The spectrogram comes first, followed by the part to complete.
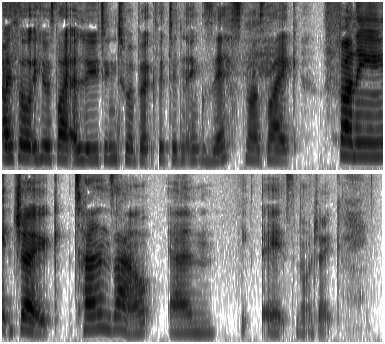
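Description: A woman's medium-pitched voice at a moderate pace, with fairly even intonation, big swings in loudness, and a very clean recording over a silent background. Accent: British. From Britain. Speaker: podcast co-host. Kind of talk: casual chat. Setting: home recording room.

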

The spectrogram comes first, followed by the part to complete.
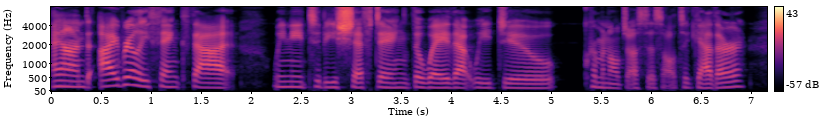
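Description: In an American accent, a woman speaks at a fairly slow pace with a calm tone and a fairly low pitch. Her pitch varies in an ordinary way, and the recording is very clean with a silent background. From upstate New York (Rochester). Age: 30s. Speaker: political candidate and activist. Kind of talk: casual interview. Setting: at her home, around a kitchen table.

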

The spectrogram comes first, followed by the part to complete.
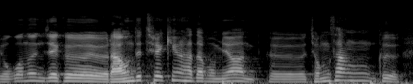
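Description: A man speaks very slowly at a fairly high pitch with ordinary pitch variation. The recording is very clean, with a silent background. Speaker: travel writer and Turkey expert. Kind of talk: casual interview, telling life story. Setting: live event with audience.

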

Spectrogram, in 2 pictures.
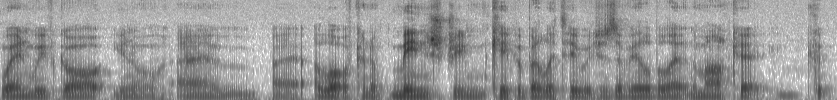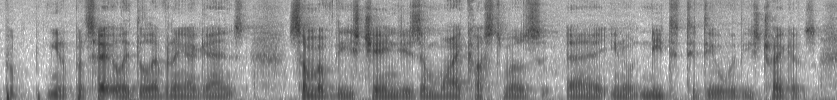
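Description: At a fairly quick pace, a man speaks with fairly even intonation at a very deep, low pitch. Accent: Scottish. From west coast of Scotland. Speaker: podcast co-host. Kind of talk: casual chat.

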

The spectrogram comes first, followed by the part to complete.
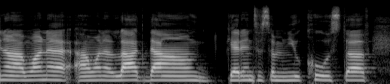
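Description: A woman with an American accent and a plain, everyday voice speaks at a moderate pace and medium pitch in a very clean recording with a silent background. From US Virgin Islands. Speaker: podcaster. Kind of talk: casual chat. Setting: radio studio.

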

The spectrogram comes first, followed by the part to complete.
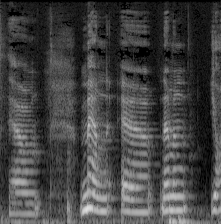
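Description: A woman's voice carries audible room echo, with music in the background. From Sweden, Gothenburg suburb. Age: 40s. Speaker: music journalist and author. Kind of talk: casual interview. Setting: home kitchen. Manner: animated.

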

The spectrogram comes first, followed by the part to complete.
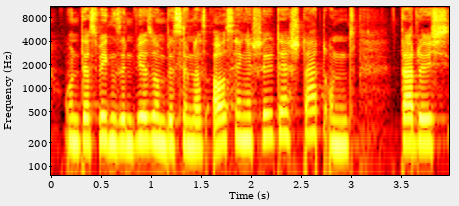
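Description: At a moderate pace, a woman speaks at medium pitch in a monotone, flat intonation with a dark, mellow tone. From Germany, Dortmund (Ruhr area). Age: 20s. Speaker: professional footballer. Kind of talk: casual interview.

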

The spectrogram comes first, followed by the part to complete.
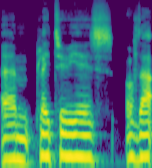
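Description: In a southern English accent, a man speaks very slowly at a fairly low pitch with monotone, flat intonation, on a very clean recording with a silent background. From southern England, Kent. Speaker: professional rugby player. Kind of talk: interview.

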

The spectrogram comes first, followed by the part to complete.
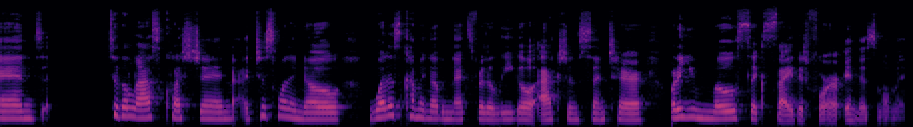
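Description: In a normal speaking voice with an American accent, a woman talks at a moderate pace and medium pitch with ordinary pitch variation. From New York City (Brooklyn). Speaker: podcast host, housing campaign manager. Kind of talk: interview podcast.

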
